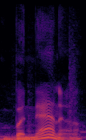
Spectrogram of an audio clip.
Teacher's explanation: with the stress on na, that's how a native speaker's brain expects to hear it. If you say banana or banana, it still might be understandable, but it sounds off, slightly strange.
